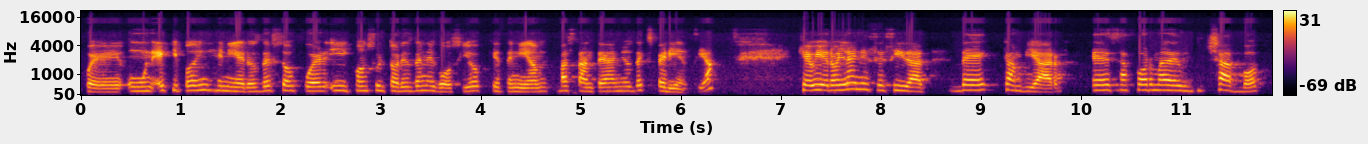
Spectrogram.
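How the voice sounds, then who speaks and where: Mid-pitched woman presenting, slightly dull audio. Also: unhurried. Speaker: company representative presenting. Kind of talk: conversational company presentation. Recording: dull lo-fi video-call audio.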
